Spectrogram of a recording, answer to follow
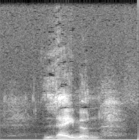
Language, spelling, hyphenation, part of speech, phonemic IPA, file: Dutch, lijmen, lij‧men, verb / noun, /ˈlɛi̯.mə(n)/, Nl-lijmen.ogg
- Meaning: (verb) 1. to glue, join (as) with glue 2. to convince, win over 3. to sing (also about humans); chatter like a bird; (noun) 1. plural of lijm (sense glue) 2. plural of lijm (sense chatter)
